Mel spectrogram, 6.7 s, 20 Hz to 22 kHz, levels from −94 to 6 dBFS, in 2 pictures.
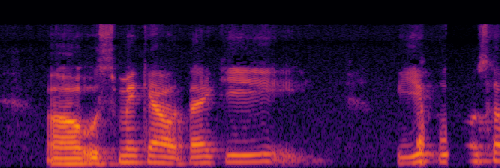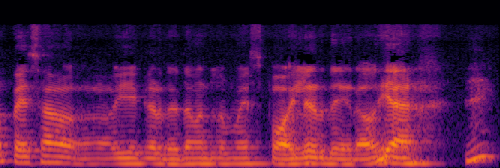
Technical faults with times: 2.97-3.22 speech suppressed in double talk

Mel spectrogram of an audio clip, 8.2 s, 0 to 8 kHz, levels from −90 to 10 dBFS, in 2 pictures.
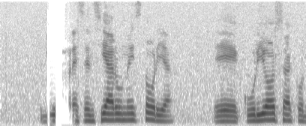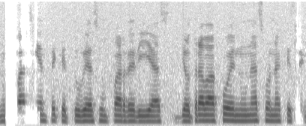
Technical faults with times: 0.00-8.16 overdone noise removal
0.63-1.02 speech suppressed in double talk
4.15-4.63 speech suppressed in double talk
7.99-8.04 other side's voice leaking through
8.04-8.16 speech suppressed in double talk

